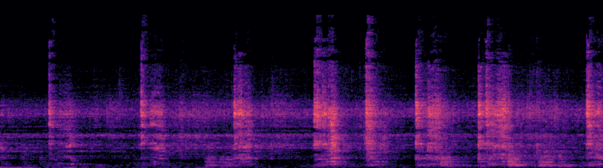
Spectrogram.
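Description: A spoon stirs ginger and garlic paste in a pan for a Bengali mutton do-pyaza, scraping in sharp, evenly spaced strokes about twice a second with a soft sizzle underneath.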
